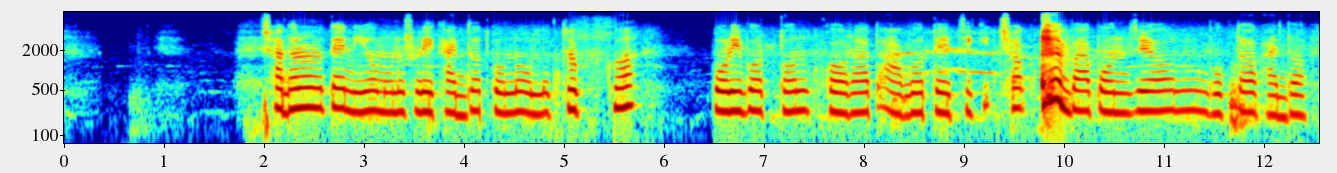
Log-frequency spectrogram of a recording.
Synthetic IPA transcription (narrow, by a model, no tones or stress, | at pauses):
ʃad̪ʱaɾont̪enijomɔnuʃɾikʰajd̪ːot̪koɾnoulːekʰd͡ʑoɡːo | poɾiboɾt̪onkɔɾat̪aɡot̪et͡ɕikit̪ʃɔkbapɔnt͡ɕɔonbʱukt̪okʰajd̪o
